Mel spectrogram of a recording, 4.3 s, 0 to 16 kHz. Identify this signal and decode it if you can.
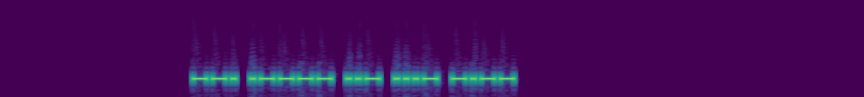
Morse code, heard as a keyed tone, about 51 wpm, 700 Hz. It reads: G1UVY
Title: DXCC-100 Call Signs - 5 Characters - Repeated 2x - 50wpm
